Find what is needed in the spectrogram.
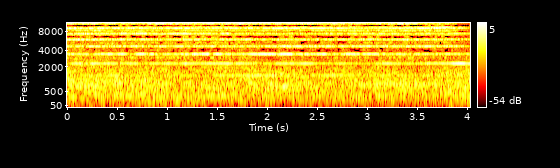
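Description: A sound effect in the dance routine's edited soundtrack: a steady hiss with several high ringing tones held throughout, cutting off abruptly into the next part of the mix.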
